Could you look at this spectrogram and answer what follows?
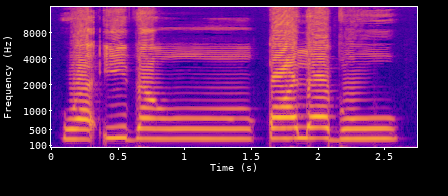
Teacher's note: قاف کی ادائیگی زبان کی جڑ اور تالوں کے نرم حصے سے ہے. قاف حروف تفخیم میں سے بھی ہے تو ہمیں اسے بھاری آواز میں پڑھنا ہے.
